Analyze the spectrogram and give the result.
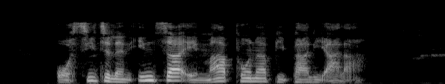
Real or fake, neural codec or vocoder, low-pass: real; none; 7.2 kHz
